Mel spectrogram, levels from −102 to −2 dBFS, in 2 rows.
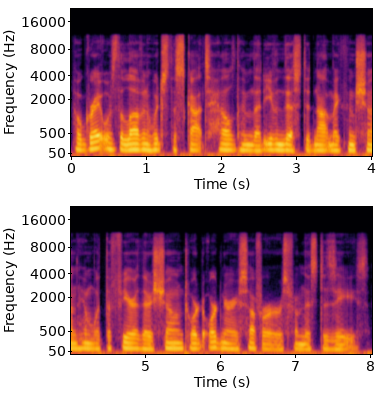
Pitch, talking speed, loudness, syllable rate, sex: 105 Hz, 240 wpm, -18 LUFS, 5.2 syllables/s, male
